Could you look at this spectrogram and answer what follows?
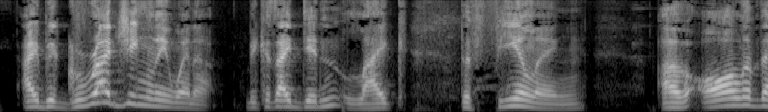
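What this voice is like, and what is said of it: Usual voice. Nothing is said of it.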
